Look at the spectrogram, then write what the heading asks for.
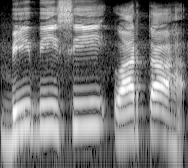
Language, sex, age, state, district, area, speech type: Sanskrit, male, 45-60, Andhra Pradesh, Chittoor, urban, read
